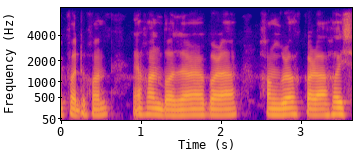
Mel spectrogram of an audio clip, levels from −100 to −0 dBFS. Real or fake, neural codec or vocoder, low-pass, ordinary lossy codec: real; none; 7.2 kHz; Opus, 32 kbps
